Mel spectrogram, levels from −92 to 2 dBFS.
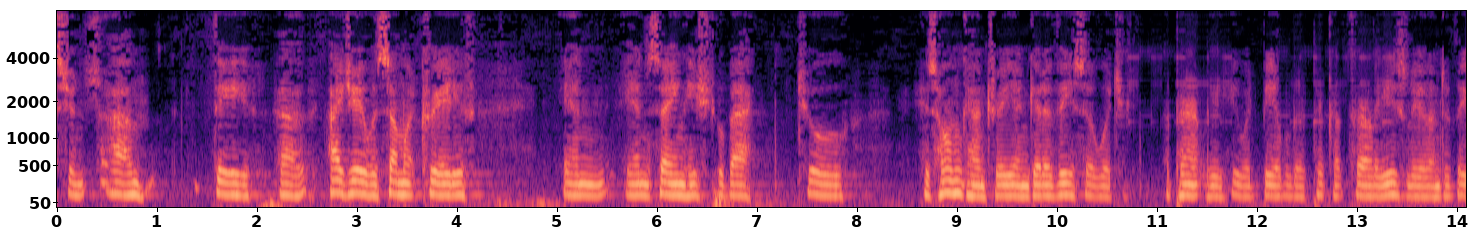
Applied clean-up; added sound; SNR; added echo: neural separator model SepFormer DNS4.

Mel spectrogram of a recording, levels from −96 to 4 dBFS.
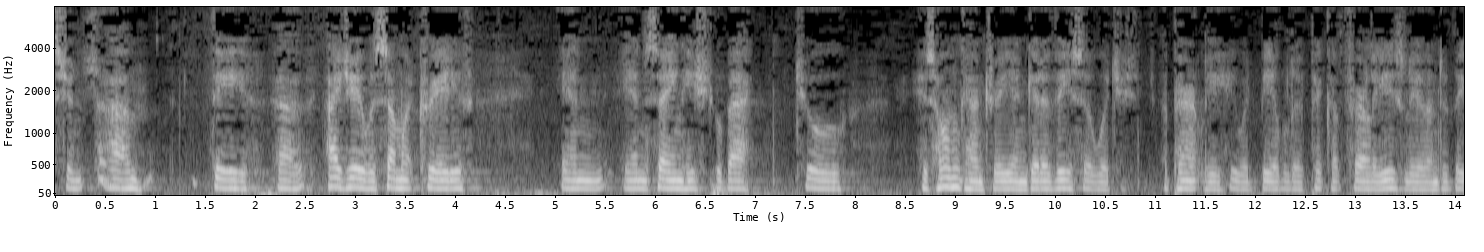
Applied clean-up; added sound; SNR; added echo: none; none; none; none.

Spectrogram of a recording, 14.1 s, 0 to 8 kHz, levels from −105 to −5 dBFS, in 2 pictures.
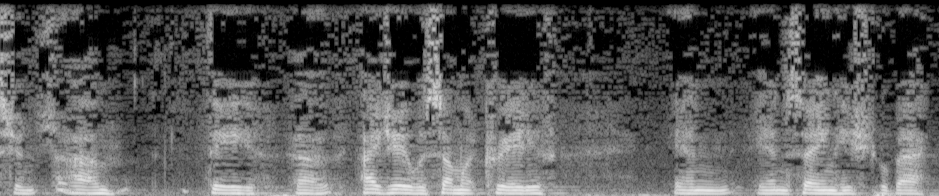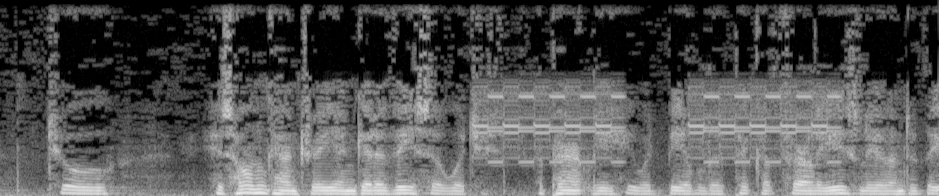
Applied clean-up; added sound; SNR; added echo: none; Drip; 12 dB; none.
